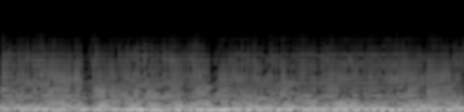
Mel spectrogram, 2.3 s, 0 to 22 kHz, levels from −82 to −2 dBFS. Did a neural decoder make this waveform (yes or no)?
yes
